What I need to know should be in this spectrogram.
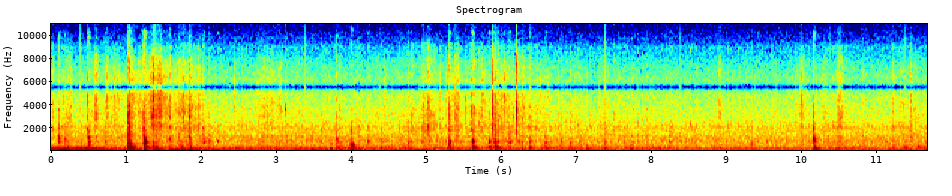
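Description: Small animals patter and scratch on wooden boards.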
